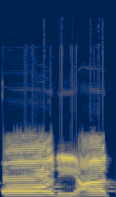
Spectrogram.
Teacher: را کے نیچے زیر ہے، را کو باریک پڑھنا ہے ، قارعة تنوین کو صرف ظاہر کرنا ہے، قارعة أو تحل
